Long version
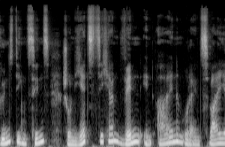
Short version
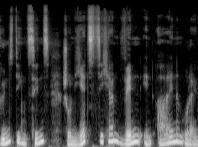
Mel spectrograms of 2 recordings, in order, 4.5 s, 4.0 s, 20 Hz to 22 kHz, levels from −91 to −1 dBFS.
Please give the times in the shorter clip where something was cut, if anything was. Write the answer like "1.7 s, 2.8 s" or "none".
none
